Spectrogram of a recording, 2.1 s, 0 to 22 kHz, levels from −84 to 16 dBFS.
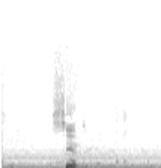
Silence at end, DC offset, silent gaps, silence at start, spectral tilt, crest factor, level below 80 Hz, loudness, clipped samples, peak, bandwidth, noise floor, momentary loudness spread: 0.75 s; under 0.1%; none; 0.15 s; -8 dB/octave; 20 dB; -68 dBFS; -26 LUFS; under 0.1%; -12 dBFS; 10 kHz; -49 dBFS; 25 LU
